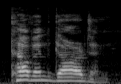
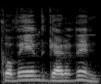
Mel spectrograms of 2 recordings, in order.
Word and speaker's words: Covent Garden: marvelous place which is covent garden it's not covent garden please this is covent garden in the first setup you have to stress the word the boys covent garden covent garden so if you are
